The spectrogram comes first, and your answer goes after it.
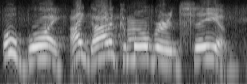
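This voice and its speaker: A woman's voice: high-pitched, expressive, normal speed. An actress voicing an eager, impatient, blunt little boy in a 1950s radio drama. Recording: noisy, muffled old 1950s radio broadcast.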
